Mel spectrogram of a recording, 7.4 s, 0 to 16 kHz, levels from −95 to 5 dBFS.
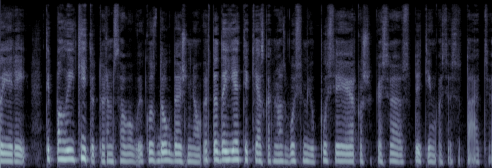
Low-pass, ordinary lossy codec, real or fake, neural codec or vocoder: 14.4 kHz; AAC, 64 kbps; fake; vocoder, 44.1 kHz, 128 mel bands, Pupu-Vocoder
